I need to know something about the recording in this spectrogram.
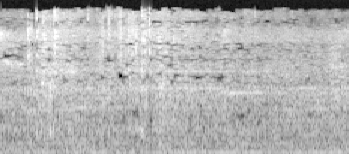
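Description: Water boiling in a steel pot over a steady low hum, with a few faint soft knocks as chicken meatball mixture is dropped in from a bowl.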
